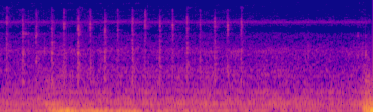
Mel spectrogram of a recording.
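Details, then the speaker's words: Worn power tool ball bearing being shaken; it looks fine and turns smoothly, but a quick faint clicking rattle of loose balls is heard, then a dull thump; bearing is gone and needs replacing. "doesn't sound bad and it doesn't look bad but it does sound bad if you give it a shake you can hear the balls rattle back and forth"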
